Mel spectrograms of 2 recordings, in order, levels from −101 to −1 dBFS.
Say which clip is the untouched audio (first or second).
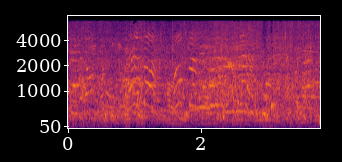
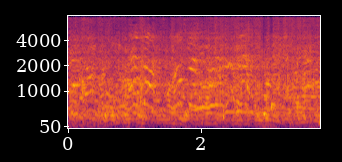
first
